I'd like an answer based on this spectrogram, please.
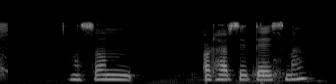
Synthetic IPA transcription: sʌn | ʌʈʰaɾsʌjt̪jajsma

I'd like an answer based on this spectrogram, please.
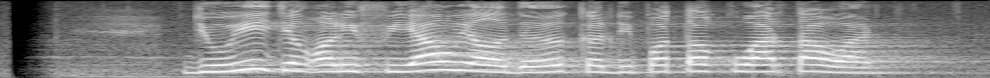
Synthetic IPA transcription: d͡ʒuid͡ʒɨŋolifiawildəkɨrdipɔt̪ɔkuwart̪awan

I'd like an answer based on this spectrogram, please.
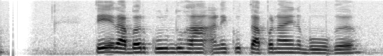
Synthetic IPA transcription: t̪eːɾabəɾkuɾund̪uɦaːʔa̰nekut̪ːapənajenəboːɡə

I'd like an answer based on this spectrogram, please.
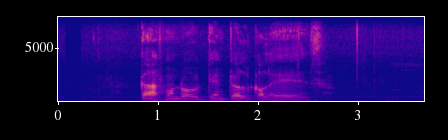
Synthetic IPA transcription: kaʈʰmʌɳɖod͡zenʈʌlkʌled͡z

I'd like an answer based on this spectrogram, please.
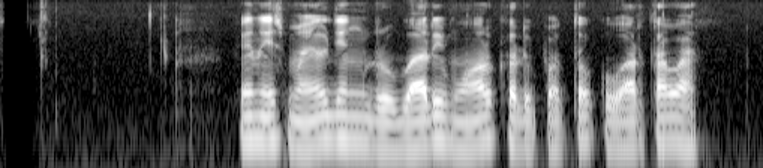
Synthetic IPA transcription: fɛnismaild͡ʒɨŋdɾubaɾimɔrkɨrdipɔt̪ɔkuwart̪awan

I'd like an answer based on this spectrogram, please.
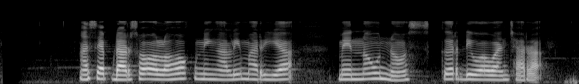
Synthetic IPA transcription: asɛp̚darsɔːlɔɦɔk̚niŋalimaɾia | mɛnɔunɔskɨrdiwawaɲt͡ʃa̰ɾa̰

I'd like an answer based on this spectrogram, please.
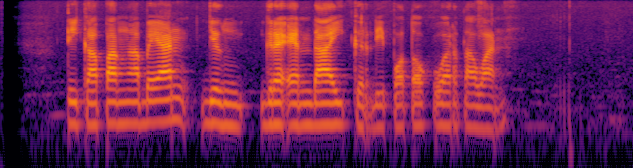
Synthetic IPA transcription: t̪ikapaŋːabeand͡ʒɨŋɡɾɛʔɛndaikɨrdipɔt̪ɔkuwart̪awan

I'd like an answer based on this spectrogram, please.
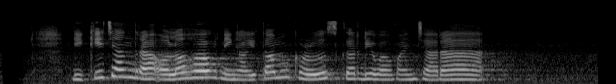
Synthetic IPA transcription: dikit͡ʃand̪ɾaʔɔlɔɦɔk̚niŋalit̪ɔmkəɾuskɨrdiwawaɲt͡ʃaɾa

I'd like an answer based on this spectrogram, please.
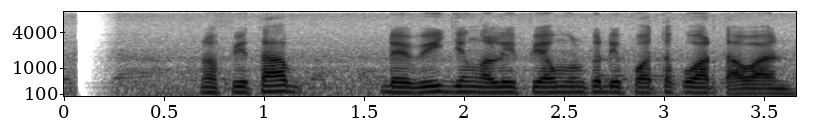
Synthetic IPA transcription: nɔfit̪adɛwid͡ʒɨŋɔlifiamunkədipɔt̪ɔkuwart̪awan

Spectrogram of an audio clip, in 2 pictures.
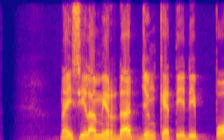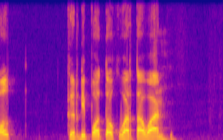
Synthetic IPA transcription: naisilamirdad̪̚d͡ʒɨŋkɛt̪idipɔlt̪̚ | kɨrdipɔt̪ɔkuwart̪awan

